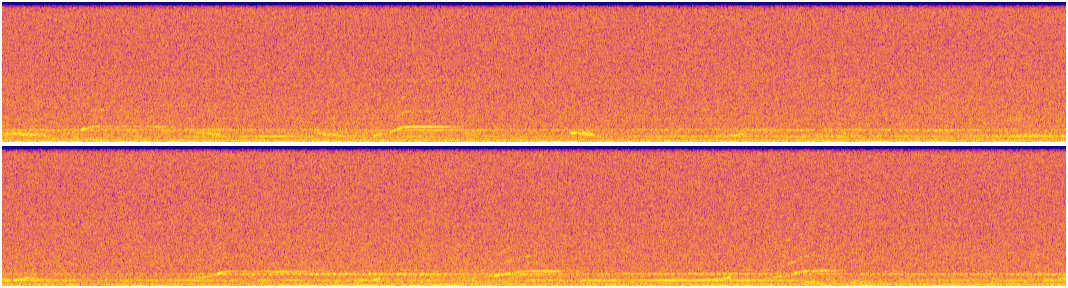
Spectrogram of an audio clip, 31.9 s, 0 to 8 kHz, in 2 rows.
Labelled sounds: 1.2	1.5	humpback whale, 0.80 to 0.99 kHz
2.2	2.5	humpback whale, 0.80 to 0.93 kHz
5.9	6.7	humpback whale, 0.80 to 0.96 kHz
19.2	20.3	humpback whale, 0.80 to 0.96 kHz
23.6	24.3	humpback whale, 0.80 to 0.93 kHz
27.8	28.4	humpback whale, 0.80 to 0.96 kHz

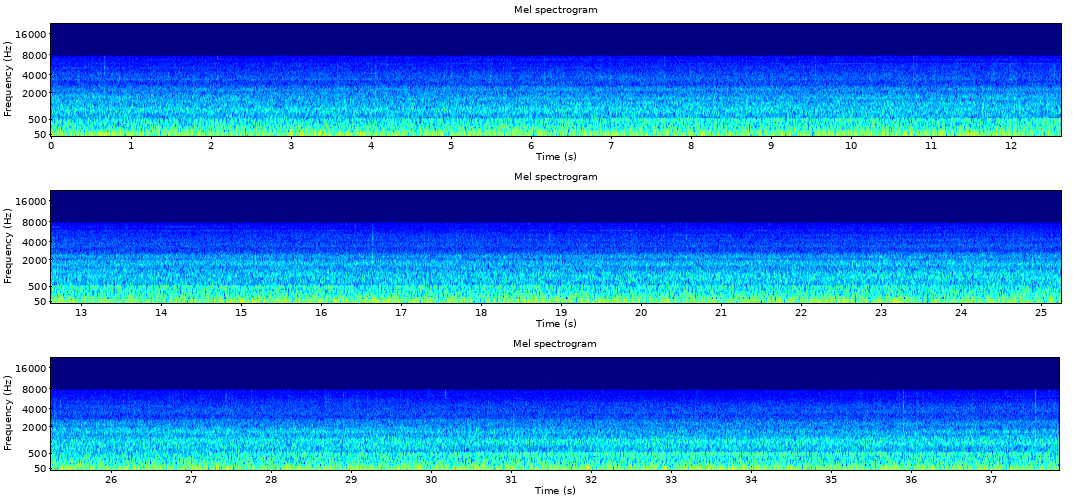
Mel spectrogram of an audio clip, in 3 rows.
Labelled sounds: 9.7	10.0	vessel noise, 5.88 to 5.93 kHz

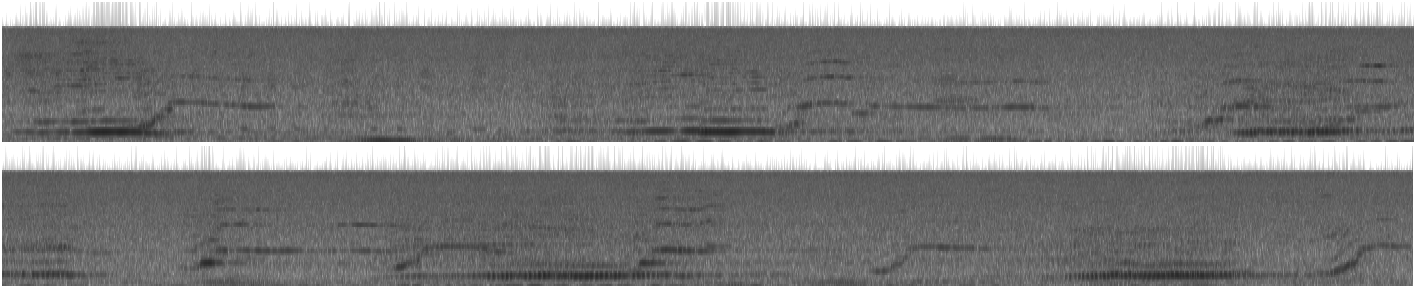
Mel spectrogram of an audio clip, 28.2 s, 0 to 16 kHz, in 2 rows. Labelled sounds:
0.5	1.4	humpback whale, 1.6 to 5.4 kHz
1.6	2.8	humpback whale, 0.86 to 2.2 kHz
6.7	7.4	humpback whale, 2.1 to 3.3 kHz
7.9	8.6	humpback whale, 0.90 to 3.2 kHz
9.1	10.3	humpback whale, 0.86 to 1.2 kHz
12.2	12.6	humpback whale, 0.86 to 2.0 kHz
13.4	14.8	humpback whale, 0.80 to 2.9 kHz
16.3	17.1	humpback whale, 0.90 to 2.0 kHz
17.6	17.9	humpback whale, 1.8 to 2.0 kHz
18.2	19.0	humpback whale, 0.80 to 1.2 kHz
20.6	21.4	humpback whale, 0.86 to 3.0 kHz
23.1	23.9	humpback whale, 0.80 to 1.1 kHz
27.7	28.2	humpback whale, 0.80 to 1.2 kHz

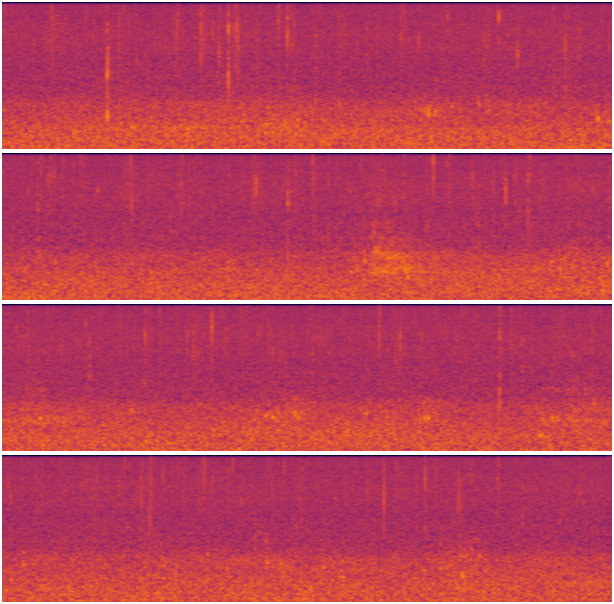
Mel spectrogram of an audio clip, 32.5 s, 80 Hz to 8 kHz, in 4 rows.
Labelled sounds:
13.3	13.6	water noise, 0.78 to 1.1 kHz

